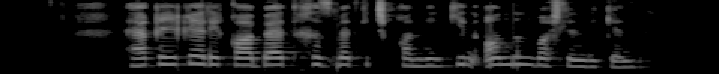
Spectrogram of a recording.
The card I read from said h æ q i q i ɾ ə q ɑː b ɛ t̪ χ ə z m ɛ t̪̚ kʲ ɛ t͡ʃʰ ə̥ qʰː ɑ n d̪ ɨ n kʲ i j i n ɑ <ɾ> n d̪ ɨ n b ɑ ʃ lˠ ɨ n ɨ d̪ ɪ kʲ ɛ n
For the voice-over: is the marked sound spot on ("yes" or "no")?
no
